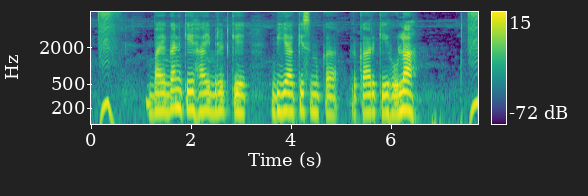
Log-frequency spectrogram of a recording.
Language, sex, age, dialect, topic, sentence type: Bhojpuri, female, 18-24, Western, agriculture, question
